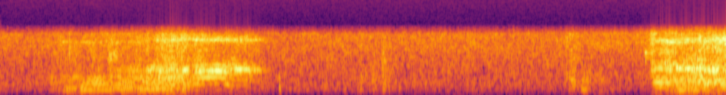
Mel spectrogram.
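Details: Rattling, fluttering snores from a sleeping man on breaths in, separated by quiet pauses, recorded at about five past ten: snoring.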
